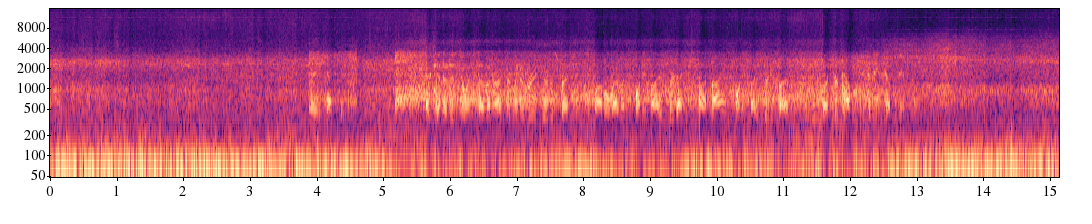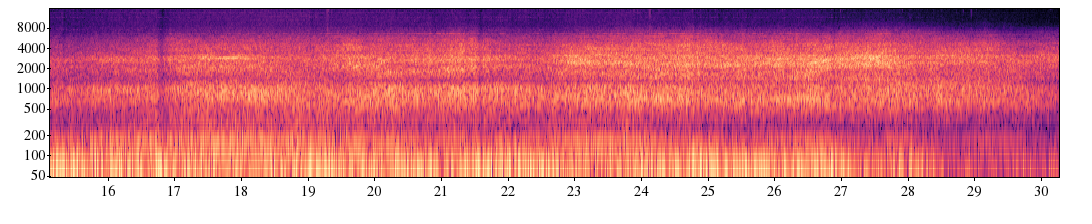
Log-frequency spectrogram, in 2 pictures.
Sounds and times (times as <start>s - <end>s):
Aircraft engine: 0.0s - 30.2s
Fixed-wing aircraft, airplane: 0.0s - 30.2s
Outside, urban or manmade: 0.0s - 30.2s.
